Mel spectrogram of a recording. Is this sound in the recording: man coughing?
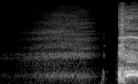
yes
